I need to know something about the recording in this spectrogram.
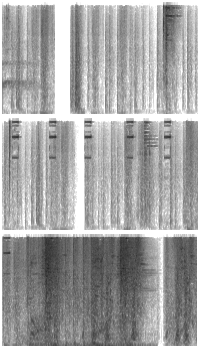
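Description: Footsteps patter quickly.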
